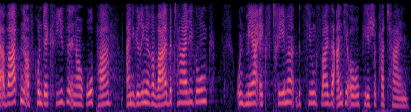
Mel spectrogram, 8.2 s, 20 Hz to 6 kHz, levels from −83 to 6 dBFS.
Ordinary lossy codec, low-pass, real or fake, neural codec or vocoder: Opus, 24 kbps; 5.4 kHz; real; none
